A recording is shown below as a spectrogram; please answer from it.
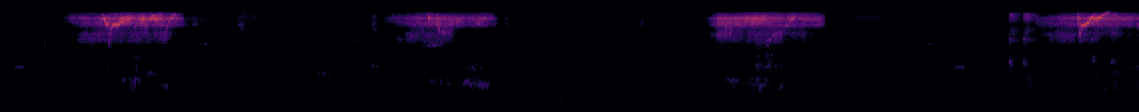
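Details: Snoring from a sleeping domestic cat, a steady rhythm of airy, rasping breaths about every two seconds, four in a row, the room otherwise quiet.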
